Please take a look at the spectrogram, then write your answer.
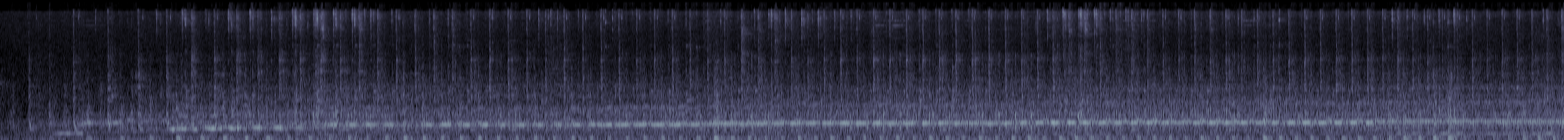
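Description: Sewing machine stitching steadily while machine quilting, a rapid even mechanical whir with a rising pitch as it speeds up after a brief start, close and continuous throughout with no talk.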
